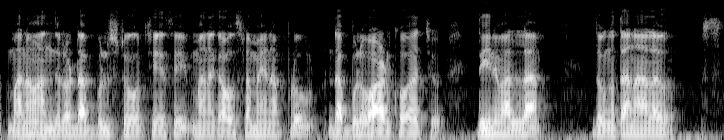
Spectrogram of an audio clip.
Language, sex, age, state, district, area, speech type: Telugu, male, 18-30, Telangana, Sangareddy, rural, spontaneous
